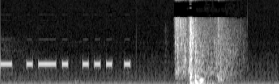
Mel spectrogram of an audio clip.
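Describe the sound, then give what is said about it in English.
A voice imitates a submarine: a run of steady, mid-pitched beeps in short and long Morse-like bursts, then a sudden loud, hissing whoosh that trails off after about a second. “Morse code and then the drop? That's my impersonation of a submarine.”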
